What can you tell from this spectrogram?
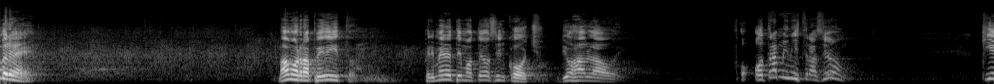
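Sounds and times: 
speech: 0.0 - 0.4, 2.8 - 6.3, 7.4 - 8.6, 9.8 - 9.9
crowd audience clapping hands loudly: 0.0 - 5.2.

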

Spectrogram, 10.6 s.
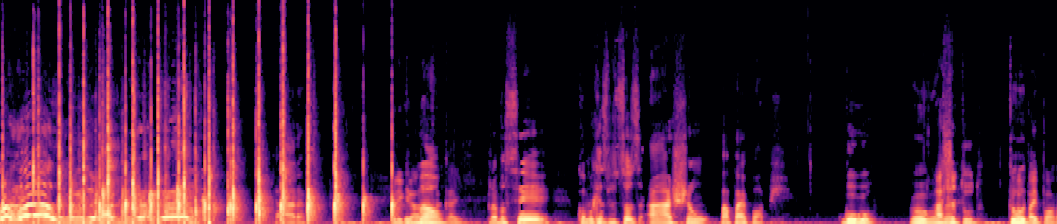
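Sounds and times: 
voices cheering and calling out: 0.0 - 2.1
hand claps from a few people: 0.0 - 4.1
speech: 0.5 - 2.1, 2.9 - 3.2, 4.0 - 10.5.

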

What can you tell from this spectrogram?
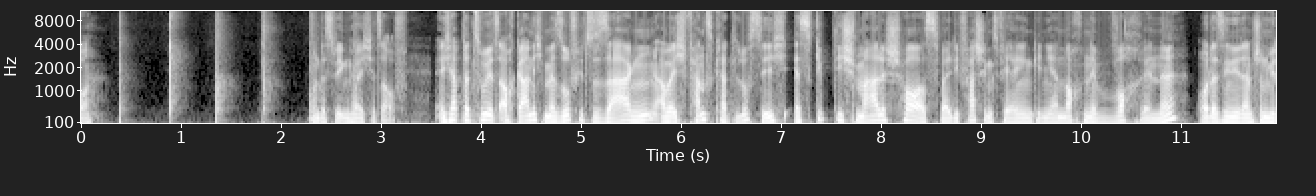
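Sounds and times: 
speech: 0.0 - 0.2, 2.3 - 11.9
applause sound effect added in editing: 0.3 - 3.0.

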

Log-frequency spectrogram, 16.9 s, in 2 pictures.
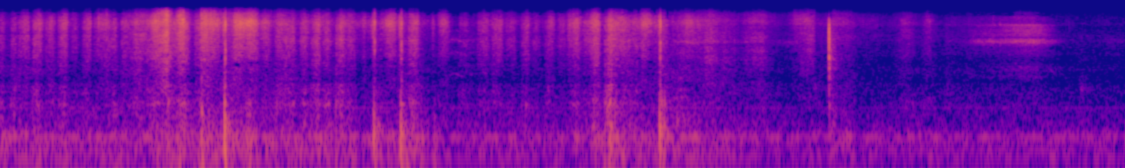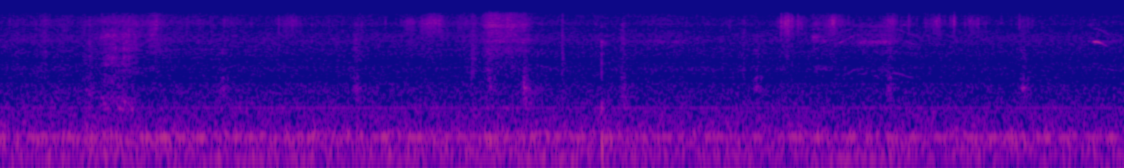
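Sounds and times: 
page sounds: 0.0 - 5.4
pencil scribbling: 0.0 - 5.4.

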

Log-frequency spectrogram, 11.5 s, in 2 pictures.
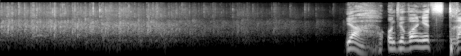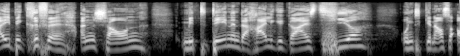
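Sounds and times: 
audience applause: 0.0 - 4.3
speech: 4.3 - 11.5.

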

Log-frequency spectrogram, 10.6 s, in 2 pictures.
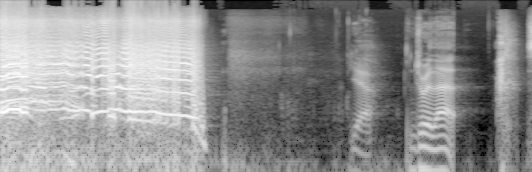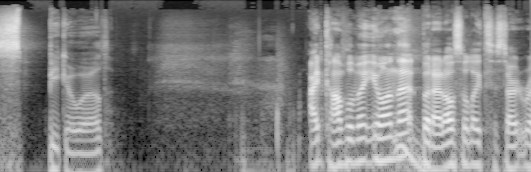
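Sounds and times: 
voice imitating elephant trumpeting: 0.0 - 2.1
speech: 4.1 - 6.5, 8.4 - 10.6.

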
